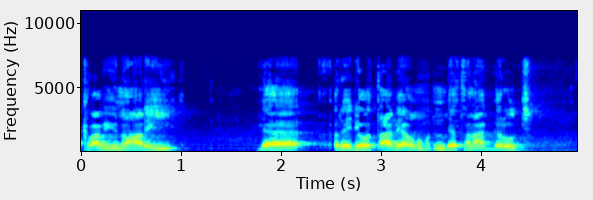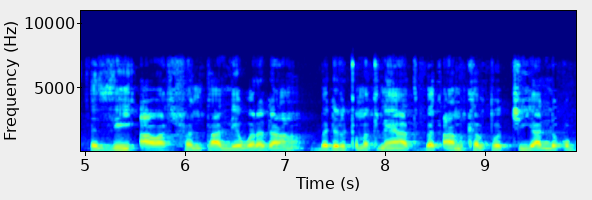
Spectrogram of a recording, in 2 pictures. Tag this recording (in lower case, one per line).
speech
